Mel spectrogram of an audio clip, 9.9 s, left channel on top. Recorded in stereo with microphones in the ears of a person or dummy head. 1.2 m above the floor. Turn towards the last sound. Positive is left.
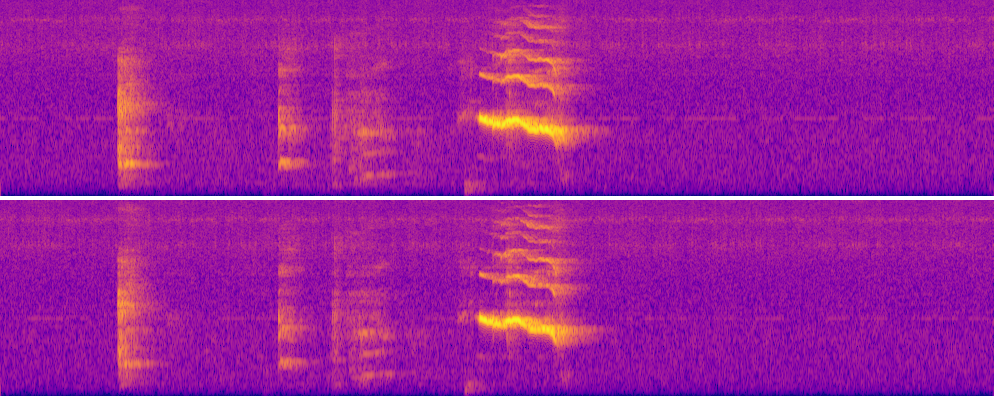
turn(degrees=10)  # may be behind; listen again after turning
